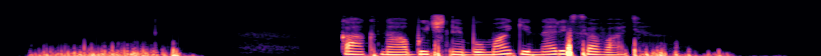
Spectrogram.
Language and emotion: Russian, neutral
